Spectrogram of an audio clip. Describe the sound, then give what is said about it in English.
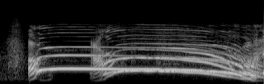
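Human voices mimic a dog's howl in one loud, sustained, wavering cry lasting over two seconds, with a second voice joining partway through and the pitch sagging at the end. “Hashtag howl noise.”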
